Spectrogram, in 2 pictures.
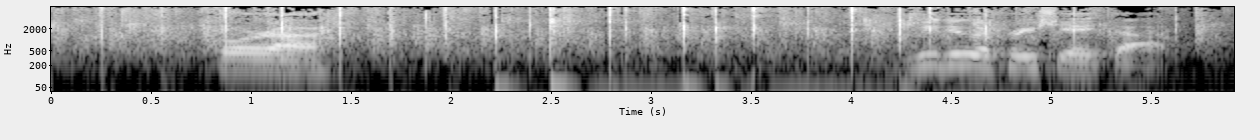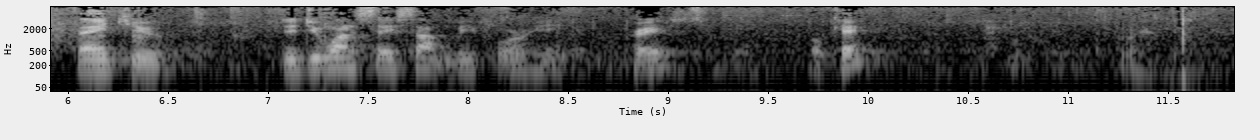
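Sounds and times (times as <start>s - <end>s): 
people clapping: 0.0s - 6.1s
speech: 0.8s - 1.5s, 4.3s - 10.1s.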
